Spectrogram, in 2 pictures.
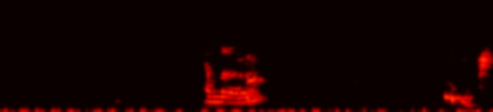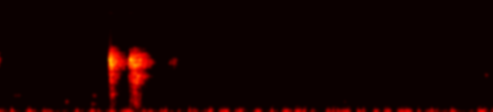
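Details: Pet African grey parrot chattering to the TV at home alone. Three spaced bursts of parrot voice: a mumbled speech-like phrase, a short low note, then a louder, higher squawky double syllable, with near silence between them.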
